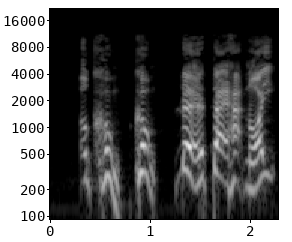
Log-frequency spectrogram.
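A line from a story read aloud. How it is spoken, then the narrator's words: Hurried pained cry. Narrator (Vietnamese): Hắn tử nọ không chịu nổi đau đớn, kinh khủng, vội kêu lên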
